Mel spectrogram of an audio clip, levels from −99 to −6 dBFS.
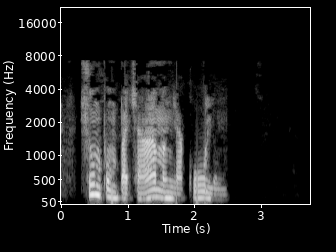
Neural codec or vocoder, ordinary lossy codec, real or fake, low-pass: none; MP3, 32 kbps; real; 7.2 kHz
